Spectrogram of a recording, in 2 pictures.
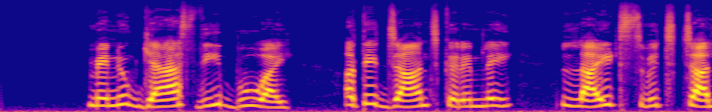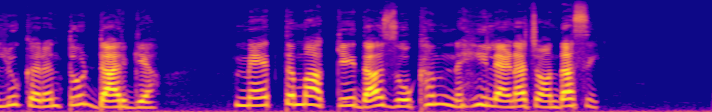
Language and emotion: Punjabi, fearful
